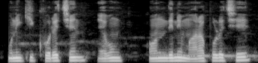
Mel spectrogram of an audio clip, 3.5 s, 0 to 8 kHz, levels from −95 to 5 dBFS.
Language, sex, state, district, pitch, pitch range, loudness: Bengali, male, West Bengal, Malda, 130 Hz, 125-140 Hz, -18 LUFS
